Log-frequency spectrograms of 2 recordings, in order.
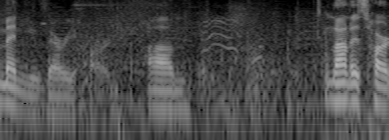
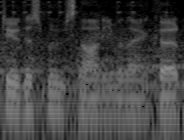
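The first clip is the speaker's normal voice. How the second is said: mocking quote; 5 semitones lower, 12 dB quieter than usual. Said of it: "people talked about that move".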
